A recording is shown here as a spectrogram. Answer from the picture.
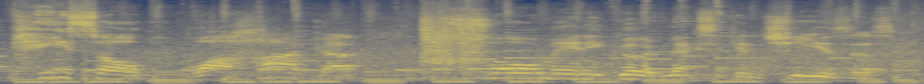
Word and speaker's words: Oaxaca: lot on our tacos i use the queso oaxaca that's how you pronounce it shout out to rick bayless for teaching me how to say that queso oaxaca so many good mexican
